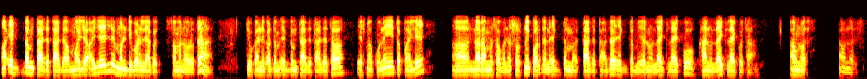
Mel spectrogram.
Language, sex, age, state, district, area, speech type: Nepali, male, 60+, West Bengal, Jalpaiguri, urban, conversation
